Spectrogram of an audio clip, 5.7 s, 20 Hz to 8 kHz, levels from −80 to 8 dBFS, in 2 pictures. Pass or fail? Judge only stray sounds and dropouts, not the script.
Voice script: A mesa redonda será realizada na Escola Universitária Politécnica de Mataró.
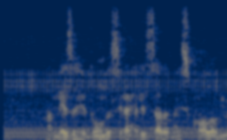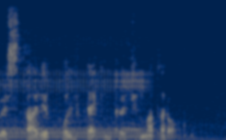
pass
